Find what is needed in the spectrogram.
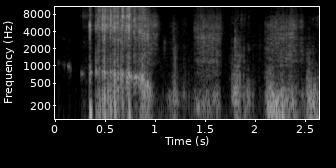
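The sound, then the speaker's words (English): Loud, dry crunching of a crisp Triscuit cracker flavoured with dill, sea salt and olive oil being bitten and chewed, with a sharp initial snap followed by three bursts of brittle, crackly chewing separated by short pauses. “And I am partnering that with just a hint of dill, sea salt, and olive oil.”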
